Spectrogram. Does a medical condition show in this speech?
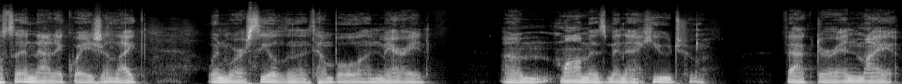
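Yes: ALS; affects hand function.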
